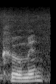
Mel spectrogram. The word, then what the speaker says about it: cumin: here is our uh cumin or cumin I've heard it pronounced that way as well um our ranch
